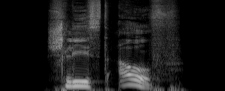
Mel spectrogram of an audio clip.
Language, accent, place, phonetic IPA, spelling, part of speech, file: German, Germany, Berlin, [ˌʃliːst ˈaʊ̯f], schließt auf, verb, De-schließt auf.ogg
- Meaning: inflection of aufschließen: 1. second/third-person singular present 2. second-person plural present 3. plural imperative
